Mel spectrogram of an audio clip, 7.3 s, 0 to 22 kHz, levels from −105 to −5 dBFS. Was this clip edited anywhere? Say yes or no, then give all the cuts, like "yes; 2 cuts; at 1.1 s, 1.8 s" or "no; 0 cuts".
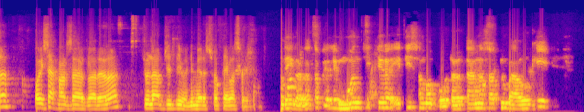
yes; 1 cut; at 3.5 s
